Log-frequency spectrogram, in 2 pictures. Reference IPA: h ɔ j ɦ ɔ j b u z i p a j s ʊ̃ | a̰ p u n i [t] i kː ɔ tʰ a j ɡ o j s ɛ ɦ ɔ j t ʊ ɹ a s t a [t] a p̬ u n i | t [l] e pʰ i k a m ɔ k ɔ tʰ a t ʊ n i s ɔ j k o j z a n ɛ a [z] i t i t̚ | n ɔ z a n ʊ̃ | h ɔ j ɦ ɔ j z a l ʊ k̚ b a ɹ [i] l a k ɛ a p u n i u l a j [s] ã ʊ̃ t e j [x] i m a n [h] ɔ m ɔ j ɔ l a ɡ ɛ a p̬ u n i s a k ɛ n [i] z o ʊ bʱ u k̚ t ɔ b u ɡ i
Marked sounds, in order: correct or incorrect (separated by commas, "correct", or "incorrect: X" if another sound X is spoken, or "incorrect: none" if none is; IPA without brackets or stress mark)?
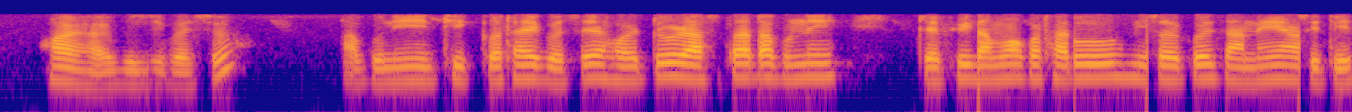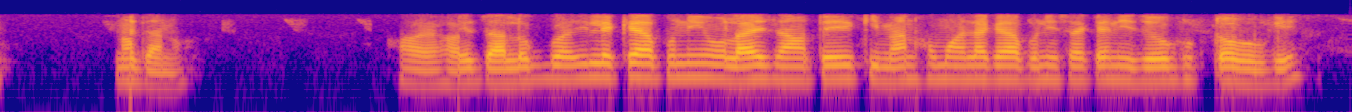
incorrect: tʰ, correct, incorrect: ɹ, incorrect: s, correct, incorrect: z, incorrect: k, incorrect: x, correct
